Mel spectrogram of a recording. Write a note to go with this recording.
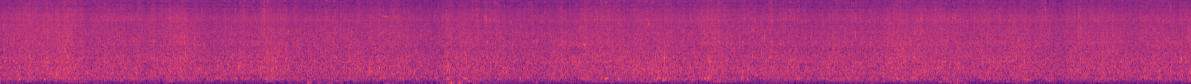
Sounding Lines is a visual art project by Claire Halpin and Maree Hensey which intends to encourage participants to navigate and encounter the River Suir in an innovative and unexpected way. Communities will experience a heightened awareness and reverence for the river as a unique historical, cultural and ecological natural resource. It is designed to take you places you might not otherwise go, to see familiar places in a new light and encourage a strong connectivity to the River Suir through sound and visuals. This project was commissioned by South Tipperary County Council Arts Service and forms part of an INTERREG IVB programme entitled Green and Blue Futures. South Tipperary County Council is one of the partners of this European Partnership Project.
